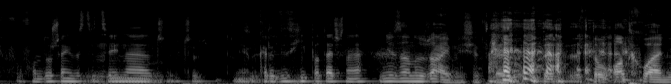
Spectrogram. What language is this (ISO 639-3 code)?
pol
